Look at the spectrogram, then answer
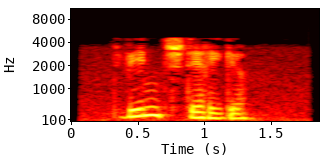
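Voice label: "windstarike", Alsatian; meteo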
